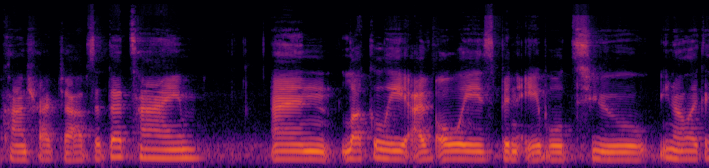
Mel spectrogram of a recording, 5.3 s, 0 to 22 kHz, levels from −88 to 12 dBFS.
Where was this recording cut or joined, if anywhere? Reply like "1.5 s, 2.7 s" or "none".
3.2 s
